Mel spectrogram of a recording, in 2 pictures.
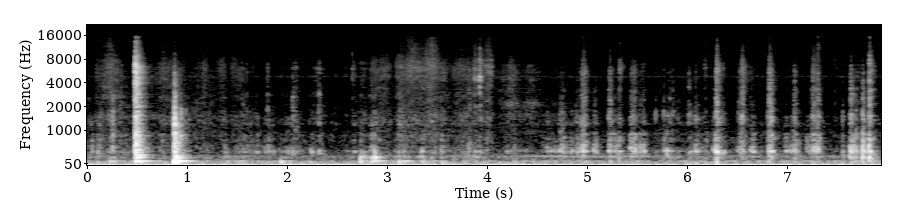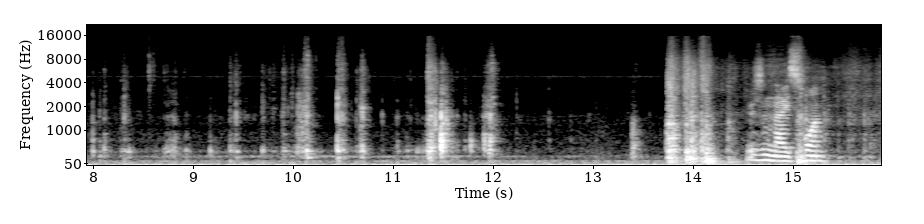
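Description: A cardboard box lid scrapes and taps as hands open it.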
